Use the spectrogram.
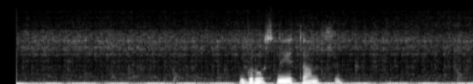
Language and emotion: Russian, neutral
